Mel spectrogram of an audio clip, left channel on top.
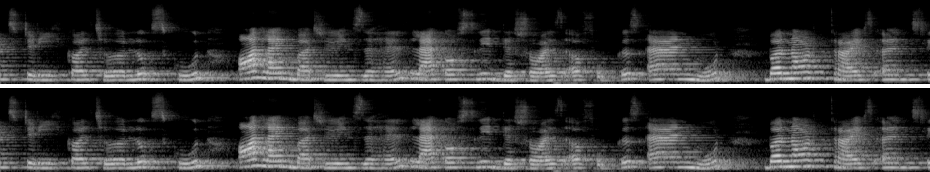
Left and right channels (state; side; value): identical; both; correlation 1.00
